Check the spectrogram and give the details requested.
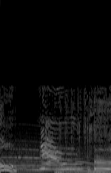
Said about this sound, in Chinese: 呃，这真是我听过最凶、最大声的喵了。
